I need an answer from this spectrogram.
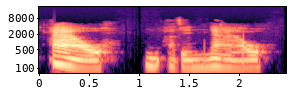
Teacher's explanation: starting with that very open um front vowel a and ending up with the U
